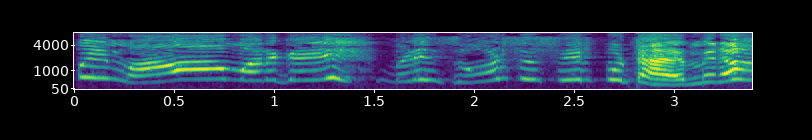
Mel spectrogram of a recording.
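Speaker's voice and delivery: loud, shrill, very high scream of pain. Reading a story as a daughter-in-law hit by falling pots: screaming loudly in pain. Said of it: "इतनी तेज आवाज में चिल्लाते".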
